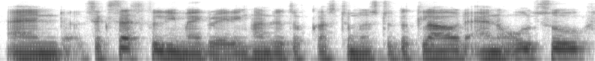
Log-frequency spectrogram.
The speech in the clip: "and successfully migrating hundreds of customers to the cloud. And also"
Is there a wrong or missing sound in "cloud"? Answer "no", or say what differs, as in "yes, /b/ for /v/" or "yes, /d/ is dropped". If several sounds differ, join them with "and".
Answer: no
